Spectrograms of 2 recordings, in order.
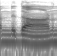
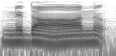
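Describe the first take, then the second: First: ਨਿਧਾਨ ending in a retroflex ਣ, the mistake; wrong pronunciation. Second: ਨਿਧਾਨ ending on a dental n; correct pronunciation. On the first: Teacher showing students the wrong retroflex ending. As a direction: show ਨਿਧਾਨ said wrongly as nidhaaṇ. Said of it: "ਇੱਥੇ ਵੀ ਨਾਣਾ ਨਹੀਂ ਲਾਉਣਾ". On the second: Teacher giving students the right ending of ਨਿਧਾਨ. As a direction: say ਨਿਧਾਨ cleanly with ਨੰਨਾ at the end. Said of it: "ਨਿਧਾਨ ਨੰਨਾ". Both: Shown as a demonstration.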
